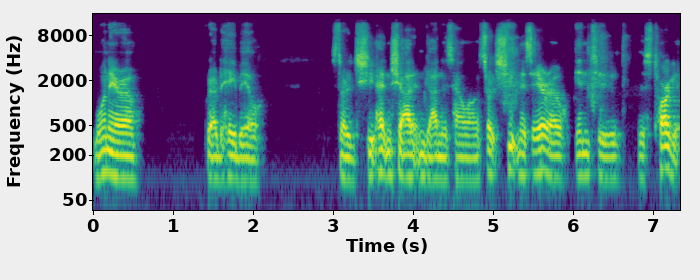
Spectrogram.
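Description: A fairly quick, monotone, flat delivery in a Southern US accent, broken by long, frequent pauses, on a very clean recording with a silent background. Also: man, fairly low pitch for a man. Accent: Southern US (Georgia). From US South. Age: 40s. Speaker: coffee company hunting community manager. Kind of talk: casual chat.

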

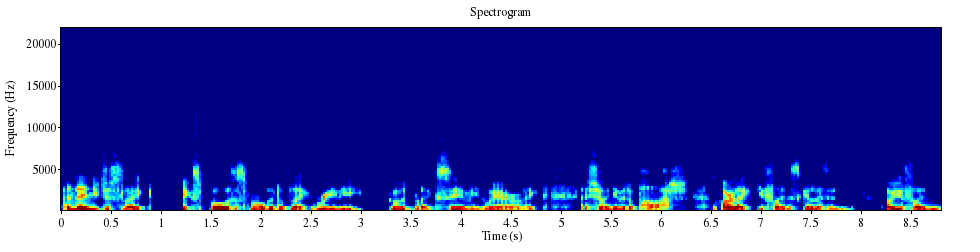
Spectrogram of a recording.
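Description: In a Cork accent, a man talks at a moderate pace. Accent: Irish (Cork). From Ireland, Cork. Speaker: archaeologist. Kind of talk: interview. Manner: halting, many fillers.

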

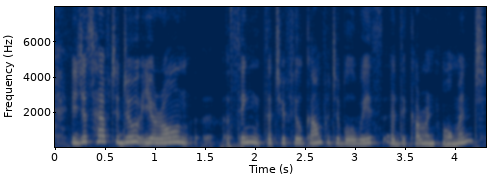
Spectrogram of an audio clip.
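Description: In a very clean recording with a silent background, a woman talks at a very fast pace. Her high voice has a dark, mellow tone and ordinary pitch variation. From Belarus. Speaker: photographer. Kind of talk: casual chat.

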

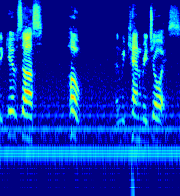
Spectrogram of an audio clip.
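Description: With a raised, projected voice and very wide pitch swings, a man speaks at a fairly slow pace over noticeable background noise. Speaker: pastor. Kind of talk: sermon.

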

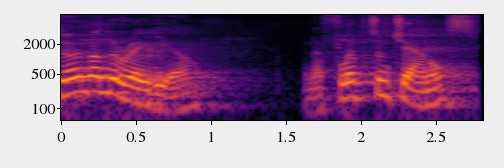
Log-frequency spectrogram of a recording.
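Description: A man speaks with audible room echo. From Netherlands. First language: Dutch. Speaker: lay preacher, flower farmer. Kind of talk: sermon. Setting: church.

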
